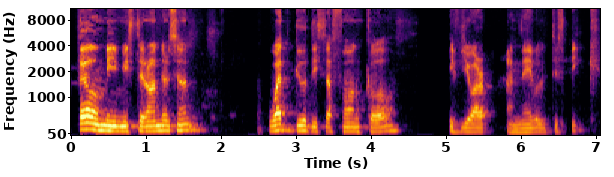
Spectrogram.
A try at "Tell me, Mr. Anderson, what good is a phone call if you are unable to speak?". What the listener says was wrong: Very good. Okay, very good, both of you.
